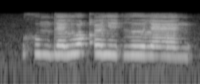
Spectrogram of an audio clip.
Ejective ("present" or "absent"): present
